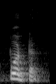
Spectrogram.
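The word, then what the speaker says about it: put: यू आ रहा है, तो यहाँ पर यू का उच्चारण उ होगा। तो पी यू टी, इसको हम क्या पढ़ेंगे, पुट।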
